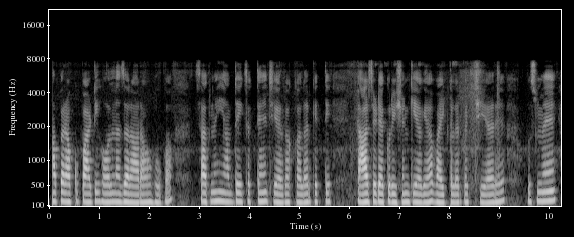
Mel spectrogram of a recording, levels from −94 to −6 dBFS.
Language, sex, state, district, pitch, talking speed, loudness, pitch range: Hindi, female, Jharkhand, Jamtara, 170 Hz, 215 wpm, -29 LUFS, 165-180 Hz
